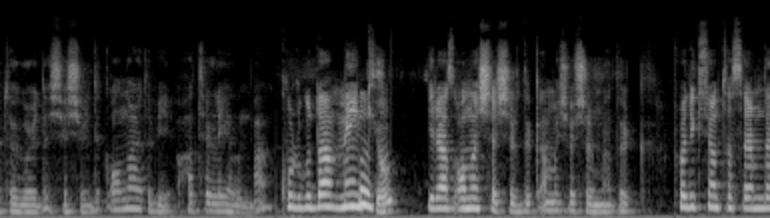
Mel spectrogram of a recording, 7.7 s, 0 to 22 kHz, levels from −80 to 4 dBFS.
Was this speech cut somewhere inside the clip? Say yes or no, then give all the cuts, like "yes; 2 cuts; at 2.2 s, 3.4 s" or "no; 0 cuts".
yes; 2 cuts; at 1.5 s, 2.5 s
